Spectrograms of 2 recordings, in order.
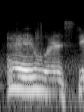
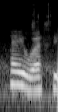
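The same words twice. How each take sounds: First: Croaking with a wrecked cold voice; lost voice. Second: Said in the usual way. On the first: Retold or imitated. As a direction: call out hoarsely with a broken voice. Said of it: "it was". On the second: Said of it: "instead of it being like".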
